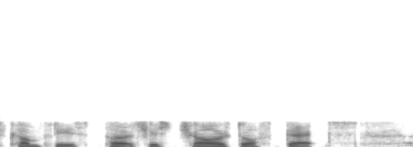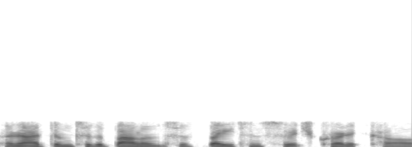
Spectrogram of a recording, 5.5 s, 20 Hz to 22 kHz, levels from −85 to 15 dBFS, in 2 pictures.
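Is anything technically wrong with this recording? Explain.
Yes. Two faults are audible.

Throughout, the speech carries AMR narrowband mobile codec damage, at 7.4 kbps. Nothing above 4 kHz survives. At this low rate the vocal-tract model gets few pulses per subframe. The voice sounds plainly buzzy, muffled and synthetic.

At about 4.60 to 4.64 s, just after "to the balance of", there are lost AMR speech frames. The decoder reuses the last good pitch and vocal-tract settings at reduced gain. This points to a single lost 20 ms frame. It is heard as a brief dip or warble.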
